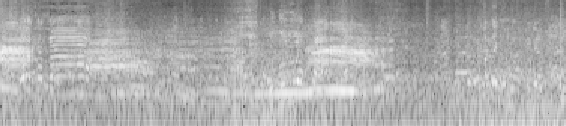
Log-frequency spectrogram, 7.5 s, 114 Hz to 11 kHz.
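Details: Sahiwal bull calf at Ambari cattle market, 1 August 2025, where a farmer from Feni buys bulls; one long, steady, low moo swells for about two seconds amid constant bargaining voices and crowd hubbub.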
